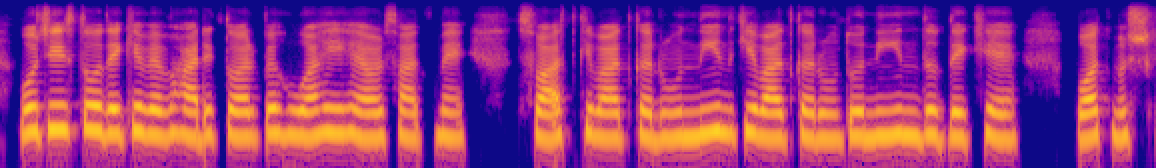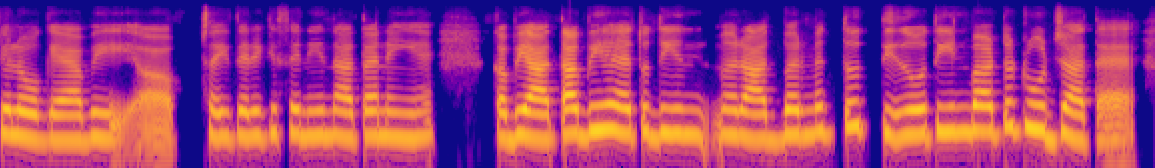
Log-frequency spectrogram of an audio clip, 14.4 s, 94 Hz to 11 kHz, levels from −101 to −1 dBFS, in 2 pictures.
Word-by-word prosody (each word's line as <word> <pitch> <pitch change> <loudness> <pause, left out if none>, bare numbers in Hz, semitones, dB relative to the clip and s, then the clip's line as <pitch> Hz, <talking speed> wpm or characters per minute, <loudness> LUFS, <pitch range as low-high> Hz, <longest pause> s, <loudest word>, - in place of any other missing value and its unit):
वो 265 - +5
चीज़ 285 0 +2
तो 285 -1 +5
देखिए 255 +1 +2
व्यवहारिक 245 -1 0
तौर 235 -2 +1
पे - - +4
हुआ 240 -1 +1
ही 255 0 +1
है 240 -3 0
और 225 +1 0
साथ 230 -1 -4
में 230 -1 -3 0.4
स्वास्थ्य 230 0 +1
की 255 - 0
बात 225 -2 -1
करूँ, 225 -1 -2
नींद 255 +3 +1
की 265 - +3
बात 225 -2 +2
करूँ 225 -2 -2
तो 240 +2 +1
नींद 240 +1 -1
देखिए 225 -1 -1 0.4
बहुत 225 +2 +3
मुश्किल 240 +2 -1
हो 225 -2 +2
गया 215 0 -1
है 210 - 0
अभी। 225 +2 -3
अ, - - -3 0.2
सही 230 -2 -2
तरीके 240 +1 -2
से 255 -1 -2
नींद 240 0 -3
आता 240 +1 0
नहीं 230 -1 -2
है 235 +2 -6 0.4
कभी 225 +2 +3
आता 220 +4 +4
भी 280 - +5
है 265 -3 +4
तो 265 +2 -3
दिन 250 0 -1 0.2
रात 220 -2 +1
भर 245 0 +3
में 260 +1 -2
तो 310 - +2
ती 265 -6 -5
2-3 260 +2 +1
बार 275 -1 +4
तो 310 - -1
टूट 290 -3 +2
जाता 215 -4 0
है। - - -2
240 Hz, 230 wpm, -20 LUFS, 230-255 Hz, 0.4 s, वो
